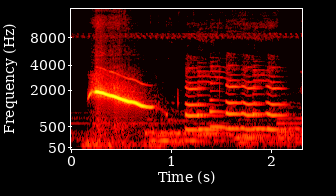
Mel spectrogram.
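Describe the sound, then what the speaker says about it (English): A low, falling whistle from the character Rolo in the video game Beacon Pines, clear and close, sliding down in pitch for under a second before soft game music takes over. "Rolo let out a low whistle."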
